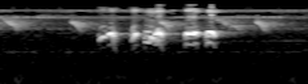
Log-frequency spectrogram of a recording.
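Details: Territorial bulbul responding to a lure: a compact phrase of five or six bright, bubbling chirps in about half a second, loud and clear over a quiet background with faint distant notes.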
